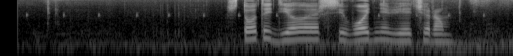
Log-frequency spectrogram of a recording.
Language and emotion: Russian, neutral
